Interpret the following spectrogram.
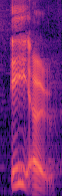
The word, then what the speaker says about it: Io: It's the Mitsubishi Pajero Io, which I actually learnt today is pronounced EO.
